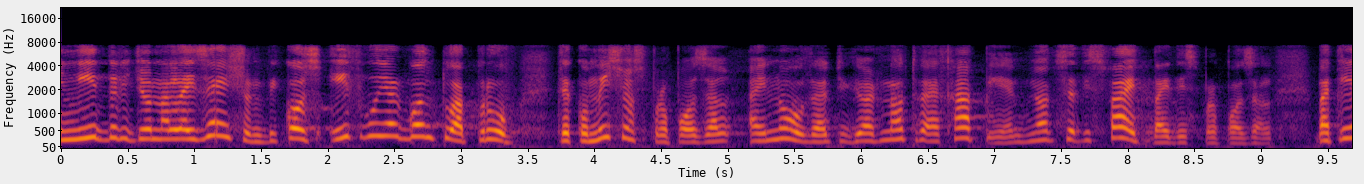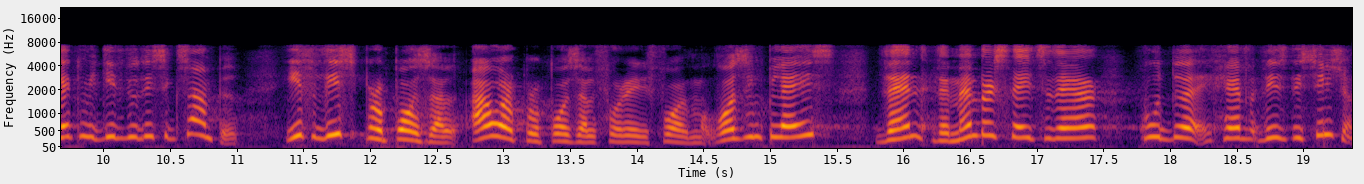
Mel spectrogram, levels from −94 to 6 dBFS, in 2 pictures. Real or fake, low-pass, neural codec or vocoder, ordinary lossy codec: fake; 7.2 kHz; autoencoder, 48 kHz, 32 numbers a frame, DAC-VAE, trained on Japanese speech; none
